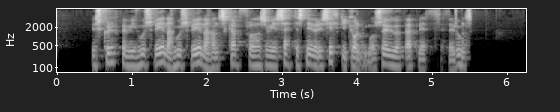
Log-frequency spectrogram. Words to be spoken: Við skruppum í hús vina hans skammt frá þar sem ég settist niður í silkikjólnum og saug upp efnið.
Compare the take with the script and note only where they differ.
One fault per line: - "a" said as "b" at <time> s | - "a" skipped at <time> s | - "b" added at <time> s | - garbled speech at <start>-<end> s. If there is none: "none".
- "hús vina" added at 1.6 s
- garbled speech at 5.1-5.5 s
